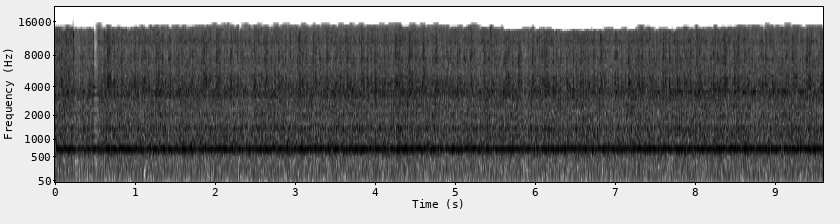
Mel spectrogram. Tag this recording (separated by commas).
Emergency vehicle, Vehicle, Truck, Engine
